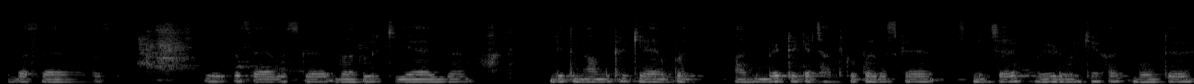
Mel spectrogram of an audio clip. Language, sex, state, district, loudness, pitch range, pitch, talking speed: Rajasthani, male, Rajasthan, Churu, -45 LUFS, 120-130 Hz, 125 Hz, 110 wpm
